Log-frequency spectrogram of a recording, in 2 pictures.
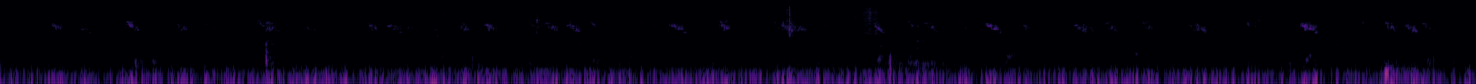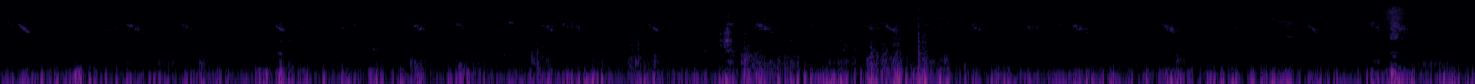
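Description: Small birds chirping faintly, a run of short high chirps several times a second, over a low steady rumble.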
